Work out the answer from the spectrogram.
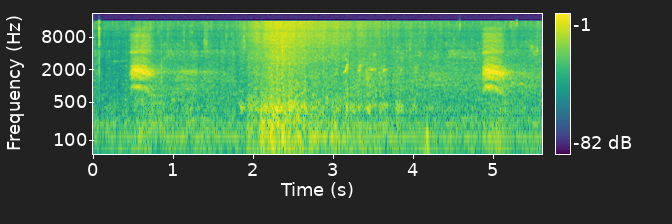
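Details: Crows eating and feeding together, calling loudly: two short, harsh caws about four seconds apart, with a broad rushing noise swelling and fading between them over a low steady background hum.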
